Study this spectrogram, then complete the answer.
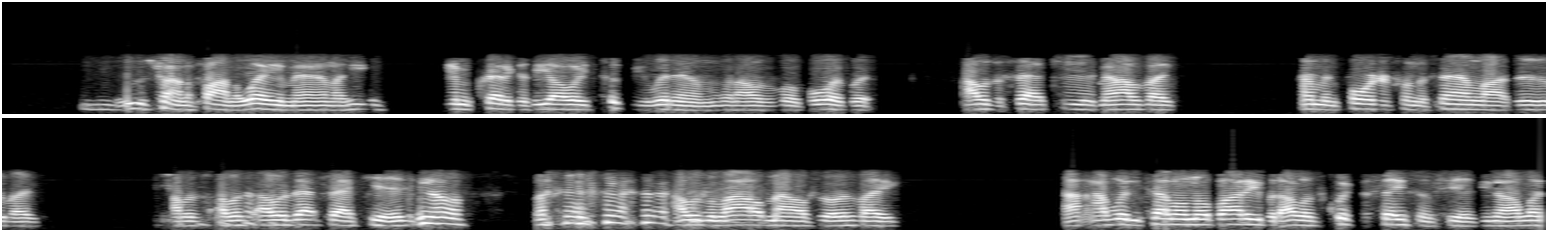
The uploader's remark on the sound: Phone Call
